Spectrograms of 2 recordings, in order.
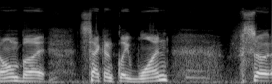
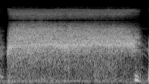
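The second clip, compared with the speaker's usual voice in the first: whispered rain noise; rain hiss imitation. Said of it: "and then it goes".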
